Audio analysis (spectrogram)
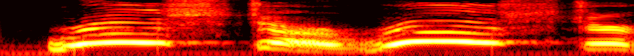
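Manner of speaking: high loud call across the yard. Acted. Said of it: "called Hen".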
